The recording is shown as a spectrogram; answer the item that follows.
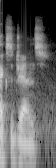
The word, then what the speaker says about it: Exxagens: Exxagens. Did I say it right, Paulus? Yeah, Exxagens.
